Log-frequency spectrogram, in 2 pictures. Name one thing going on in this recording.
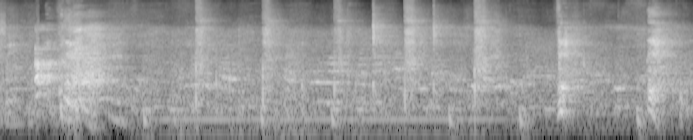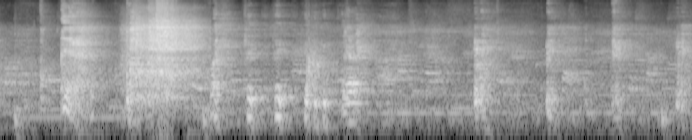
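A man strains and grunts loudly.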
